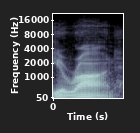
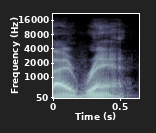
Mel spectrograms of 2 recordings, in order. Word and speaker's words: Iran: like first of all our country is pronounced Iran not Iran please get that like let's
